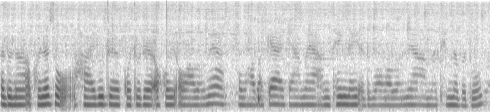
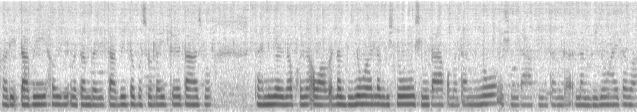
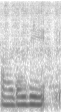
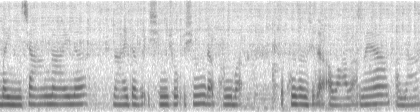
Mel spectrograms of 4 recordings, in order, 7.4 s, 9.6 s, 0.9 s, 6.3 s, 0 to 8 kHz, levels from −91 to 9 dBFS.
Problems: background conversations at intervals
